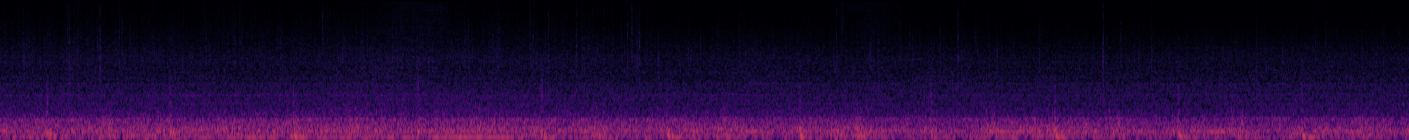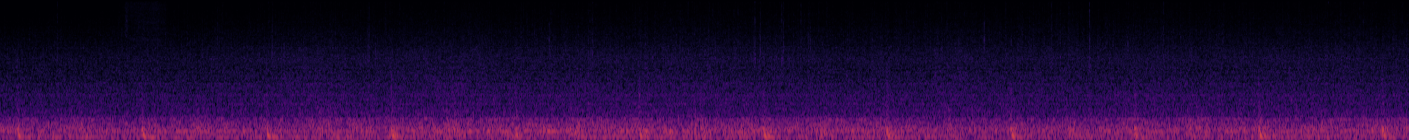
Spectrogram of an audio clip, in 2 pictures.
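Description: Car driving on a wet road in the rain: a steady low rumble of tyres and road noise, with a short knock about every two seconds.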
